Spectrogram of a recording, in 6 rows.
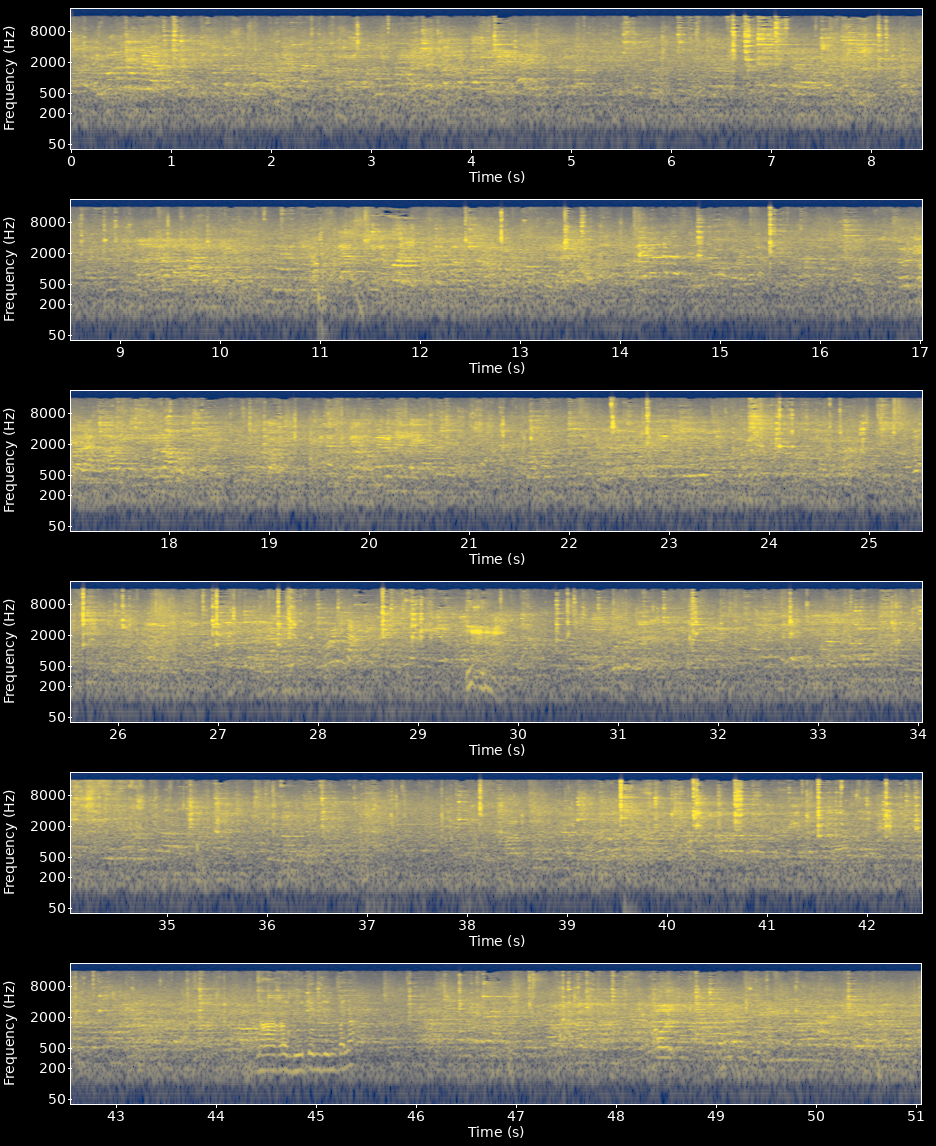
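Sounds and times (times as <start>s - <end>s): diners chatting: 0.0s - 51.0s
cutlery clinking on plates: 0.4s - 51.0s.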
